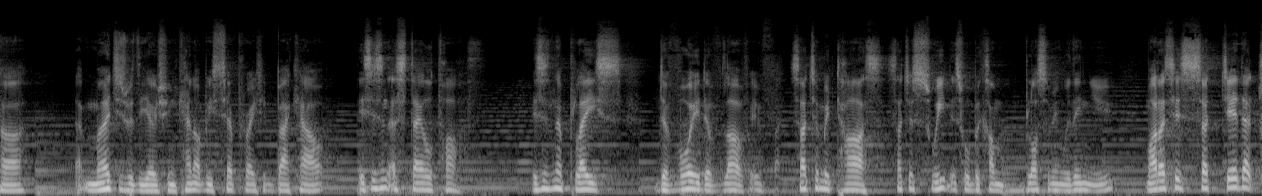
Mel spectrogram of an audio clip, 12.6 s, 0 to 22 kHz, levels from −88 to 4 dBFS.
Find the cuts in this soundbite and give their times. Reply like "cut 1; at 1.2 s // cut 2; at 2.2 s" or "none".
cut 1; at 3.4 s // cut 2; at 7.6 s // cut 3; at 11.3 s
